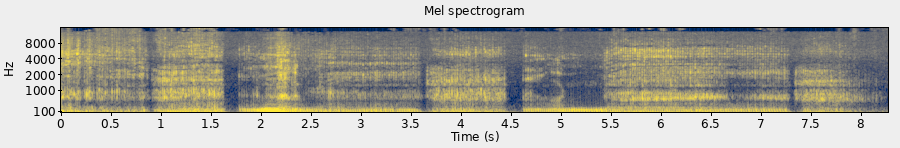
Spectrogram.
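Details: Tiger roaring in deep, rumbling, gravelly bouts, one after another for about eight seconds, broken only by short pauses roughly every one to two seconds, with growling undertones throughout.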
